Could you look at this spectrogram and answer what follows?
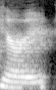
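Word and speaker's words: Cari: So, and that's RUNCARI. So my name is spelled a little bit different, but Run Carrie.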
